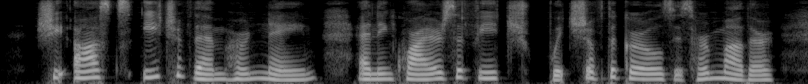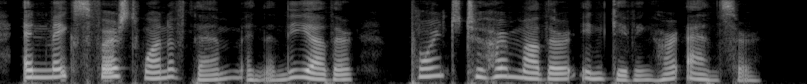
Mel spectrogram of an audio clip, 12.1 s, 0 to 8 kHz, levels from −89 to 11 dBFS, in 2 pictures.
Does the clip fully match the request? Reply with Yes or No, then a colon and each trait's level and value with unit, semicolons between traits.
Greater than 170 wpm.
Yes: average, 180 wpm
